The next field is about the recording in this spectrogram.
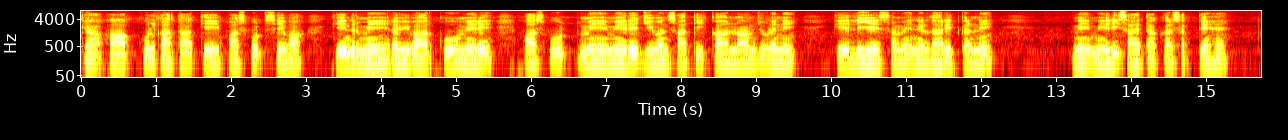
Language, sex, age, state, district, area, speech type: Hindi, male, 18-30, Madhya Pradesh, Seoni, rural, read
